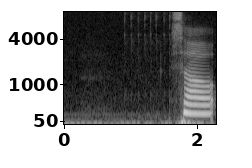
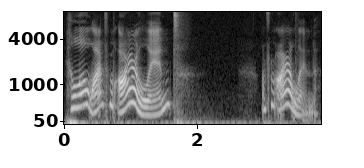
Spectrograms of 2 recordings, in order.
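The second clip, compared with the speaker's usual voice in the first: higher, playful Irish accent practice; trying an Irish accent; 6 semitones higher than usual. Shown as a demonstration. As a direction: greet them as an Irish local, higher. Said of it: "And say Ireland instead of land".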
